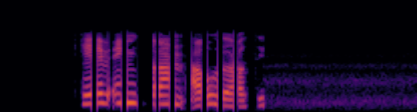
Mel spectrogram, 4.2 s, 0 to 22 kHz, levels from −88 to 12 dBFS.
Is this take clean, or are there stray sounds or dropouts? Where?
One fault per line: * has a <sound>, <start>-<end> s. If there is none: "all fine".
all fine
